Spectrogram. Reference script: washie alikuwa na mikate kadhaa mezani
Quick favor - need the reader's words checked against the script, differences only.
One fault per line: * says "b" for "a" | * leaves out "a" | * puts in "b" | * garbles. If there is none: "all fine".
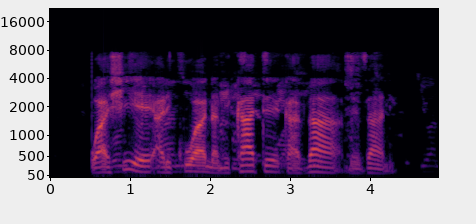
all fine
